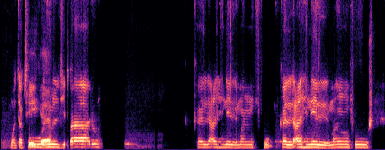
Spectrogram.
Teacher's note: یہ جو نون ساکن ہے اس پہ اخفا کریں گے کیونکہ اس کے بعد حرف اخفا میں سے آ رہا ہے فا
